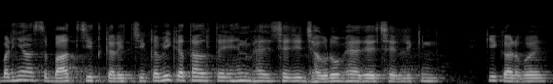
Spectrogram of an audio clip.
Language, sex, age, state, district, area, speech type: Maithili, male, 18-30, Bihar, Madhepura, rural, spontaneous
